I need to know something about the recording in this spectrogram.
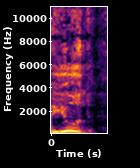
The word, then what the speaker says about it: י: et de la lettre Yud, donc le Yud, il représente aussi tout ce qui s'appelle, la prononciation de la lettre Yud, c'est comme Yad.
